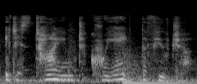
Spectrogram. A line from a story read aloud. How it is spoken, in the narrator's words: Atricar whispered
